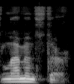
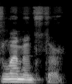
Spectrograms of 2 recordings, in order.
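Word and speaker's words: Leominster: The two So that's pronounced Lemonster. Um for those who are following at home, worked together for about 30 years. Officials say she was shot and that's Lemonster and right there.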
